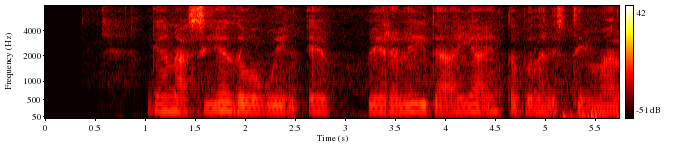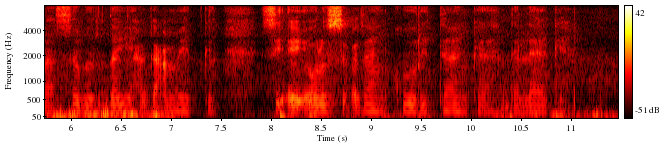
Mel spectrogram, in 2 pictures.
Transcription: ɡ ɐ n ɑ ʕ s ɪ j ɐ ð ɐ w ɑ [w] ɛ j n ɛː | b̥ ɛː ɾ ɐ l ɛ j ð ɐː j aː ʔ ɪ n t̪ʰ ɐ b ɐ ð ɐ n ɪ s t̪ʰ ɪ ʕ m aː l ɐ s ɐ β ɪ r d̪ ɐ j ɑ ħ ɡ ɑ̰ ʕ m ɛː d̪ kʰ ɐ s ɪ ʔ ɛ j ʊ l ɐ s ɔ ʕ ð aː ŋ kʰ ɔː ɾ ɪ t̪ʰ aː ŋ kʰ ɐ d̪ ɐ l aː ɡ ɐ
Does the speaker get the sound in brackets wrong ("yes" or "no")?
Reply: no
